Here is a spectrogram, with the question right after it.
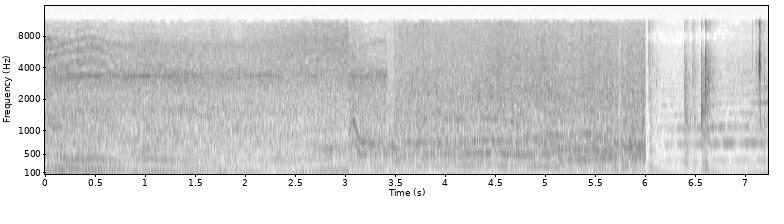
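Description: The Renault DP World Formula 3 car in a sim racing broadcast at Vietnam, its engine a loud, steady high-pitched whine that shifts pitch through gear changes, cutting off abruptly near the end.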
